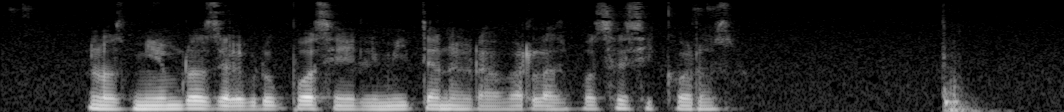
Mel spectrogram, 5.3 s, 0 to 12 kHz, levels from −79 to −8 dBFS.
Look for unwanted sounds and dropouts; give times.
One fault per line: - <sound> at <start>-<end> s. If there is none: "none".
- thud at 4.7-5.1 s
